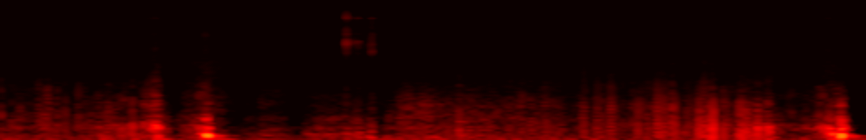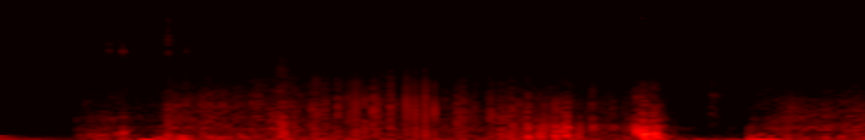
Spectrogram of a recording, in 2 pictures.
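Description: Long jeweled nails cover a black foam microphone windscreen and scratch it from the front. The result is a dense, muffled, low rustling and crackling scrape, mostly deep and dull, with a few louder thumping bumps along the way.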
